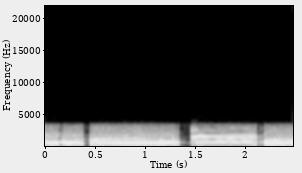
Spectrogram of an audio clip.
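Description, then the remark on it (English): A voice imitates someone gasping and choking for air on a banana in the throat, with long raspy, breathy heaves broken by a strained, bleating vocal groan, then more harsh wheezing. “When I start gasping for air, I'm like,”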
